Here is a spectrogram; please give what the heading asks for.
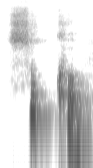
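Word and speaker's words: সূক্ষ্ম: আমি লিখে রেখেছি যুক্ত ব্যঞ্জনের সঙ্গে যদি ম ফলা যুক্ত থাকে তাহলে তা উচ্চারণ হবে না। সেটা অনুচ্চারিত থাকবে। যেমন লক্ষণ আমরা উচ্চারণ করি লক্ষণ। সূক্ষ উচ্চারণ করি সূক্ষ।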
